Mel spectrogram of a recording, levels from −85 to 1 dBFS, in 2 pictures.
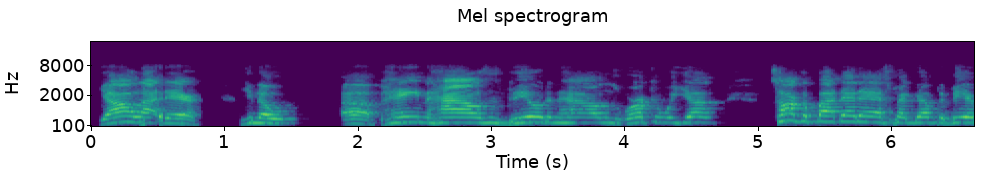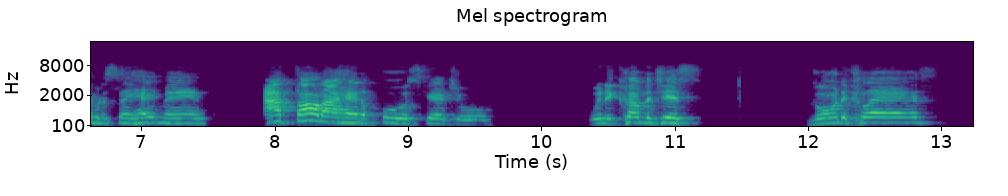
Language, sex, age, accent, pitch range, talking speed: English, male, 20-39, American, 195-230 Hz, 185 wpm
